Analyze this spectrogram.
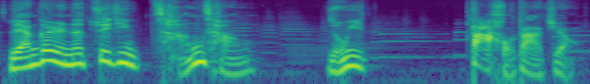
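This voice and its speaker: A middle-aged man, hosting a radio talk show and telling family stories in an animated way. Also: a little high, unhurried, dry recording, soft background music. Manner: animated, mimics voices while telling anecdotes. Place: radio studio. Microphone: studio microphone.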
